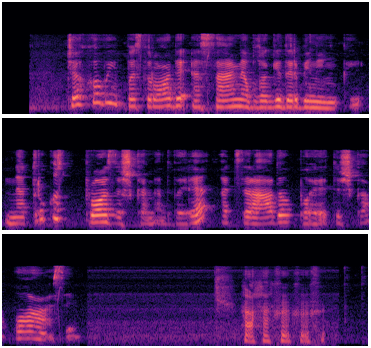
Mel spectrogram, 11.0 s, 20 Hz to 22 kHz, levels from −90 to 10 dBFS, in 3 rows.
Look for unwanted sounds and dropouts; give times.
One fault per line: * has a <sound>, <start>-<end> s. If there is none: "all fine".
* has a laugh, 9.5-10.6 s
